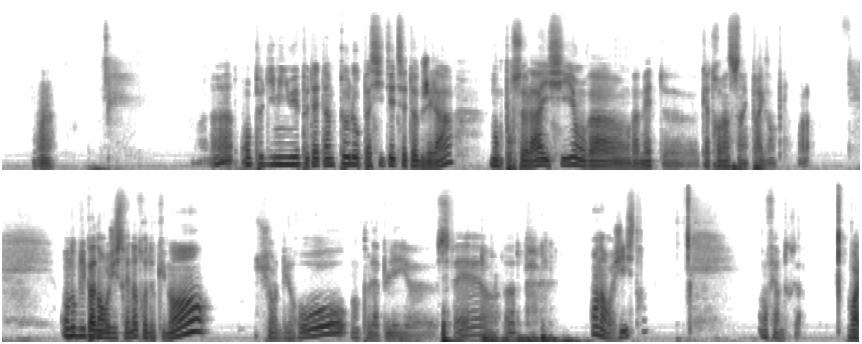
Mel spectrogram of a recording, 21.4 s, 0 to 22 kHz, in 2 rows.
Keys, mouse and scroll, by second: 0.7 click, 1.7 ctrl+shift+click, 7.6 click, 8.9 KP_8, 9.1 KP_5, 9.4 KP_Enter, 12.5 click, 14.0 click, 15.2 click, 16.5-18.0 typing, 19.2 click, 20.5 click, 20.9 click.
